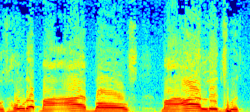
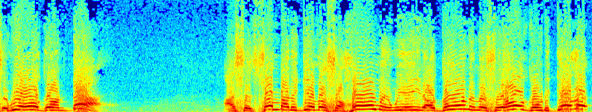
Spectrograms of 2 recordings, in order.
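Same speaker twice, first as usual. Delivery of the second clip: retold screaming; 7 semitones higher than usual. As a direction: cry out for rescue over the radio. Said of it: "screamed and screamed and screamed".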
